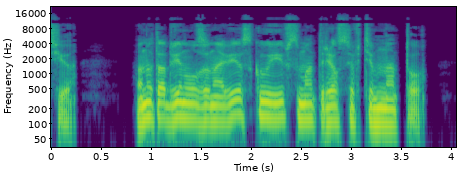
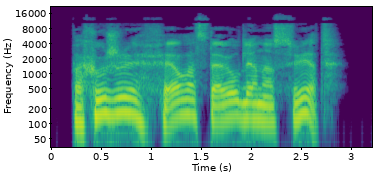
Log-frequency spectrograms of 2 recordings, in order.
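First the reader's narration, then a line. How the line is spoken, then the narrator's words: Sighing. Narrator (Russian): Вздохнув, он сказал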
